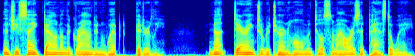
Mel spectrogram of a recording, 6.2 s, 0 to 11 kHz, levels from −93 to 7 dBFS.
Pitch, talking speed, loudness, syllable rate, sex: 95 Hz, 200 wpm, -20 LUFS, 5.3 syllables/s, male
